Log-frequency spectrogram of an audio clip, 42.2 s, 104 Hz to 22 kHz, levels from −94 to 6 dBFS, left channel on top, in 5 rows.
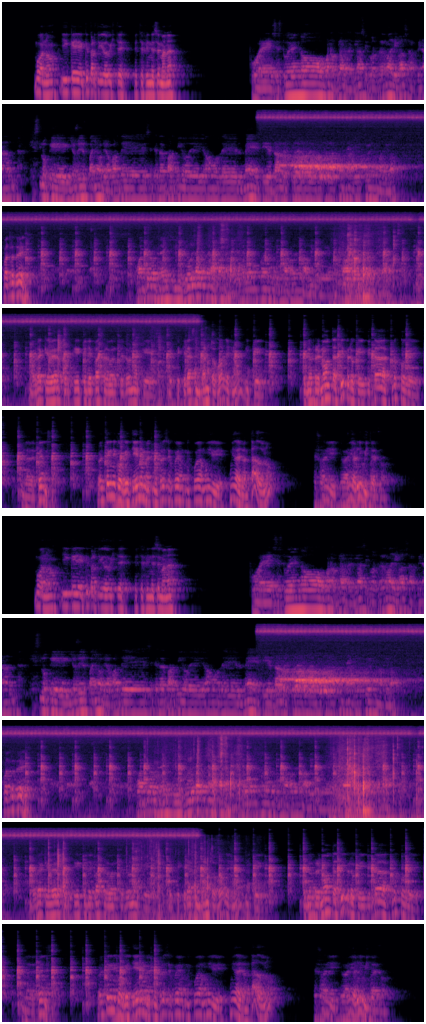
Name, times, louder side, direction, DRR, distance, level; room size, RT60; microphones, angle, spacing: voice 1, 0.6-2.5 2.7-3.4 16.9-17.5 25.9-30.6 31.3-33.7 34.1-34.7 35.7-39.2 40.2-41.2, left 3 dB, 35° left, 3 dB, 0.4 m, -40 dB
voice 2, 5.0-16.3 19.0-24.7 35.9-36.4 40.0-41.4, left 1 dB, 80° left, -1 dB, 1.3 m, -44 dB
sound 1, 13.5-29.3, right 2 dB, 45° right, 1.3 m, -40 dB
sound 2, 17.3-17.7 18.0-18.4 18.7-19.1 19.4-19.8 20.1-20.5 20.8-21.2 21.5-21.8 22.1-22.5 22.8-23.2 23.5-23.9 24.2-24.6 24.9-25.3 25.6-25.9 26.2-26.6 26.9-27.3 27.6-28.0 28.3-28.7 29.0-29.4 29.7-30.1 30.3-30.7 31.0-31.4 31.7-32.1 32.4-32.8 33.1-33.5 33.8-34.2 34.4-34.8 35.1-35.5 35.8-36.2 36.5-36.9, right 3 dB, 85° right, 1.4 m, -40 dB
sound 3, 19.7-22.5 23.3-25.5 26.0-27.2 27.8-30.6, right 6 dB, 60° right, 0.4 m, -42 dB
3.8 x 3.3 x 3.7 m, 0.72 s
head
